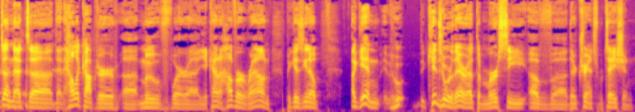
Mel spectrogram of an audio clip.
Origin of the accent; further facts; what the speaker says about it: small town an hour from Corpus Christi, Texas, United States; the little town I grew up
